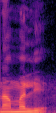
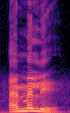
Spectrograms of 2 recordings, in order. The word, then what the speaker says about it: MLA: And for MLA, M, it's not pronounced as consonant, but it is pronouncing as vowel. So that's why we keep an before MLA.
